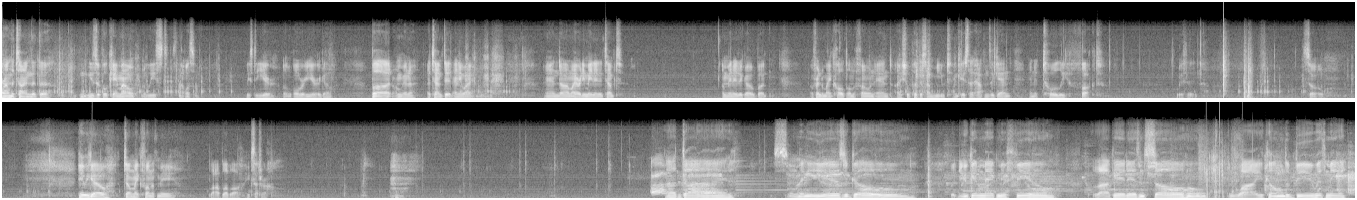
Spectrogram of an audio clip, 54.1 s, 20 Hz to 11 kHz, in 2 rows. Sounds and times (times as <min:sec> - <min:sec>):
Speech: 0:00.0 - 0:01.0, 0:01.6 - 0:03.9, 0:04.9 - 0:06.7, 0:07.4 - 0:09.5, 0:10.8 - 0:12.4, 0:14.4 - 0:15.4, 0:16.2 - 0:22.1, 0:23.5 - 0:24.0, 0:26.0 - 0:26.5, 0:28.6 - 0:30.6, 0:31.2 - 0:32.6.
